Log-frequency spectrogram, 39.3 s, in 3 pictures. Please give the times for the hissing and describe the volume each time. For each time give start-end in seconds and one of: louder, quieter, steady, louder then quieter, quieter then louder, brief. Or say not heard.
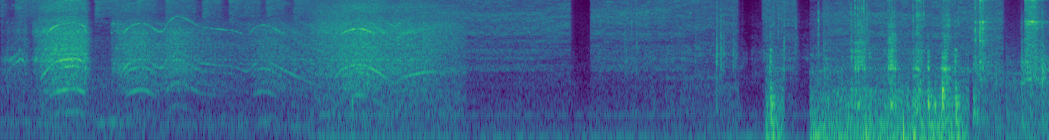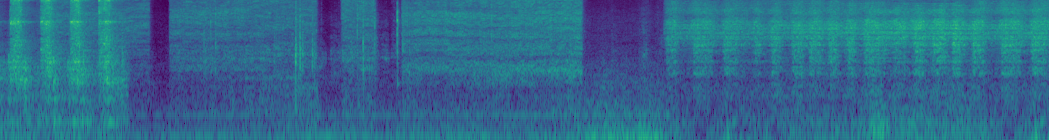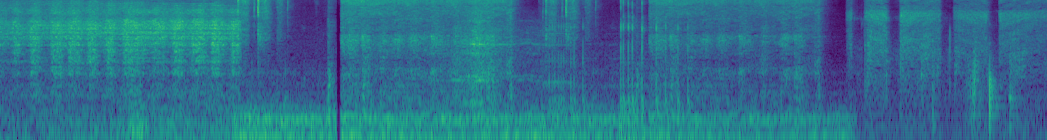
0.0-39.2 louder then quieter.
